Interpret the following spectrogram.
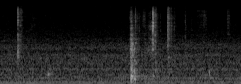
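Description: A few light clicks and taps of hard plastic model-kit parts being handled, the sharpest a little past halfway, over a steady low hum.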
